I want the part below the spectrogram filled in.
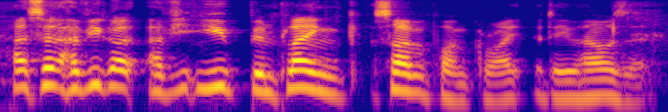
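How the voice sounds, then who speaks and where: A man's voice: high-pitched, expressive, fast. A man co-hosting a gaming podcast, chatting casually with teasing banter and plenty of swearing. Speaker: podcast host.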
